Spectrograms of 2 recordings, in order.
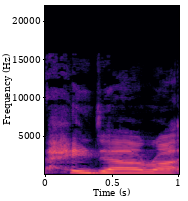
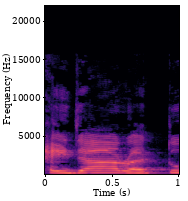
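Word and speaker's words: الحجارة: எழுத்து நமக்கு உச்சரிப்புல வராது இங்க ஏன் நீங்க வந்து ஹிஜாரத்து அப்படின்னு சொல்லாம இல்ல ஹிஜாரத் அப்படின்னு சொல்லாம ஹிஜார அப்படின்னு சொல்றீங்க அப்படின்னு கேக்குறீங்க இல்லையா கேட்பீங்களா கண்டிப்பா அதுக்கான விளக்கம்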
